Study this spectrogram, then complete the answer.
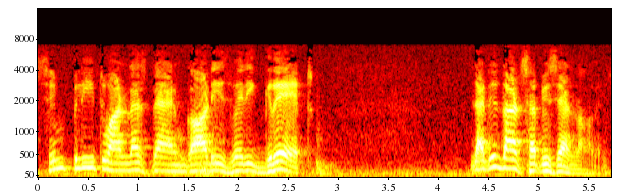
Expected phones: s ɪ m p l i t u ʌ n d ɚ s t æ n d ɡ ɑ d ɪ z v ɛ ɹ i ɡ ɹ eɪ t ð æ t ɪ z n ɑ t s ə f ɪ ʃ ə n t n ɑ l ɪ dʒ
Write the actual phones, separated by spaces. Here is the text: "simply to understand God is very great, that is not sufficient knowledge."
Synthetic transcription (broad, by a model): s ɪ m p l i t u ʌ n d ɚ s t æ n d ɡ ɑ d ɪ z v ɛ ɹ i ɡ ɹ eɪ t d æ t ɪ z n ɑ t s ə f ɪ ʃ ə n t n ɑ l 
